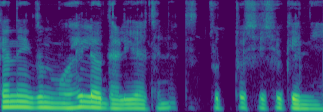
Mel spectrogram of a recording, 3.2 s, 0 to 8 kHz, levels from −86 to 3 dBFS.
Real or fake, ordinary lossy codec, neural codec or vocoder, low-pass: real; none; none; none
